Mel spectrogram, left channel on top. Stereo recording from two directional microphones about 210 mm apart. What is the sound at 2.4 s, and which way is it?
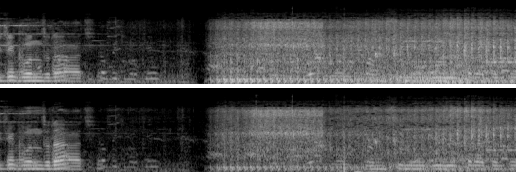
Vehicle, centre (ahead or behind).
